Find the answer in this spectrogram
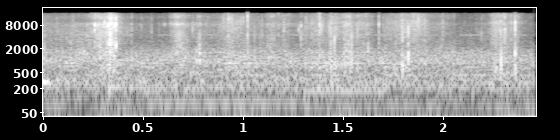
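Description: Footsteps hurrying over dry forest ground and through low shrubs, a few sharp steps among the rustle of brush.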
